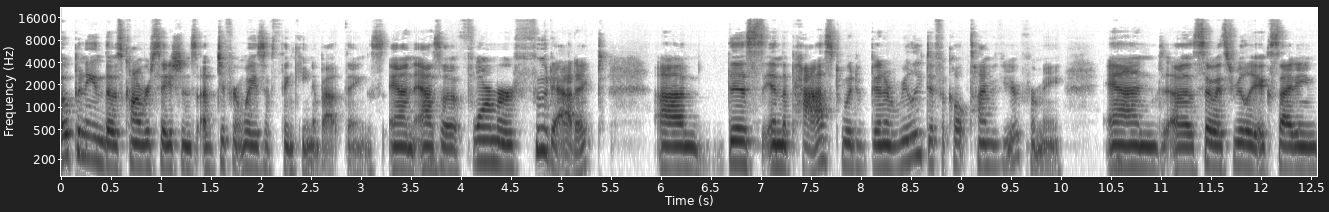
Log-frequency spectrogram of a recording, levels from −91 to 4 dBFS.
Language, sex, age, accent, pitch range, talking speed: English, female, 40-59, American, 135-165 Hz, 180 wpm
